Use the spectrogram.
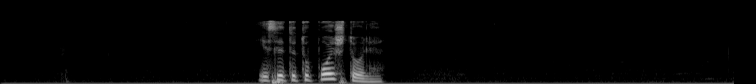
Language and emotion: Russian, angry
